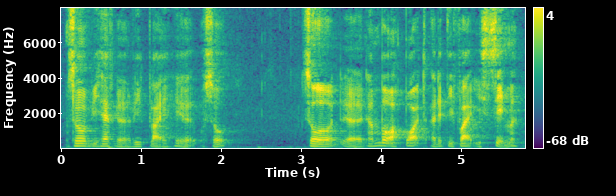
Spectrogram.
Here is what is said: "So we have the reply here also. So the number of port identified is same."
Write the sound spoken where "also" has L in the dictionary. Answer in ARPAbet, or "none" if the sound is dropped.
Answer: none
